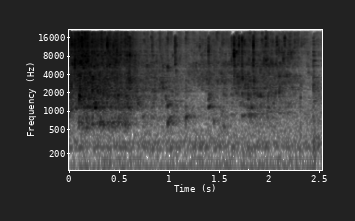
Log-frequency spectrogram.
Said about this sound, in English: and rinse this pitcher out, because see, yeah, there's a little grit in the bottom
